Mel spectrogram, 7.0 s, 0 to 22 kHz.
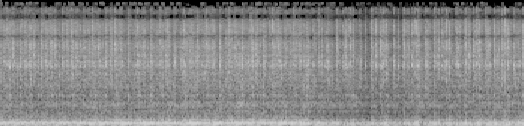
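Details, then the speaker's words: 1971 Mercury Comet GT V8 with roller lifters and a small cam, running off the trailer: rough loping idle, heavy low chug and uneven clacking, down on power; suspected collapsed lifters or bad cam, metal and needle bearings found in the oil. "I think it has collapsed lifters, possibly a bad cam. It's not flat tappet, it's roller, but it's running bad, it's chugging, it's down on power, and it clacks really bad."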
